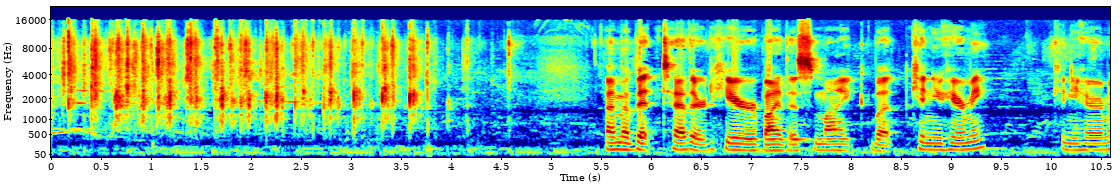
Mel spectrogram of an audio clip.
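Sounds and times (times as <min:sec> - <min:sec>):
audience applause: 0:00.0 - 0:04.3
speech: 0:05.5 - 0:09.4, 0:10.1 - 0:10.5.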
